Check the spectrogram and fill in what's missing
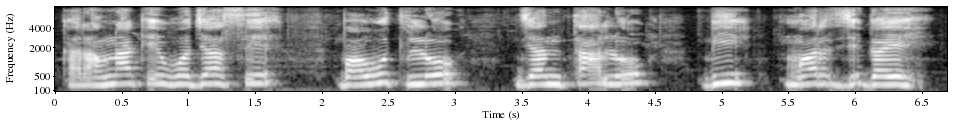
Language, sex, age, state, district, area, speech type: Hindi, female, 45-60, Uttar Pradesh, Ghazipur, rural, spontaneous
